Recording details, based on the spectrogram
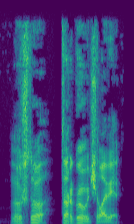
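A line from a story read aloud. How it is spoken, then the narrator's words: Deep bass voice. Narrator (Russian): пробасил он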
